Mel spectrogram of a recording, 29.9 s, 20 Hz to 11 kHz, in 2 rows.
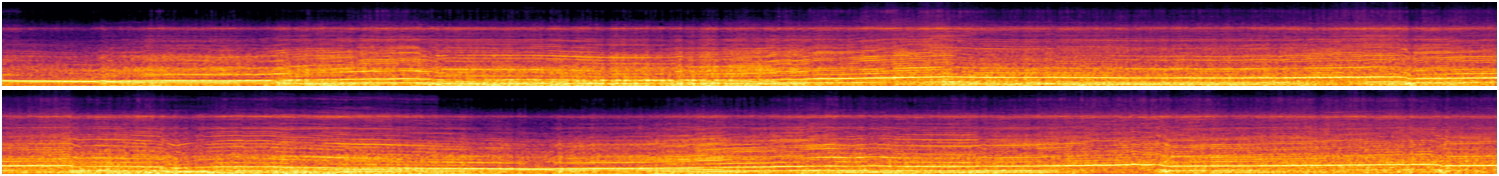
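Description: Honda CBR1000RR's inline-four engine heard from on board at racing speed, revving hard: the pitch climbs under acceleration, steps down at gear changes and falls away under braking, then climbs again.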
